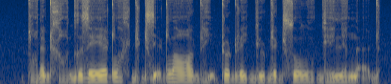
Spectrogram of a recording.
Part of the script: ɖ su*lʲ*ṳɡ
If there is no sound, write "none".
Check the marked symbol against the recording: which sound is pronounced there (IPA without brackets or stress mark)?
lˠ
